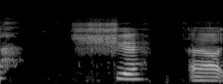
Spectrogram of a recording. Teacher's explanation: sh is articulate further back in the mouth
